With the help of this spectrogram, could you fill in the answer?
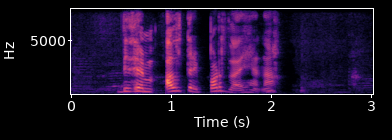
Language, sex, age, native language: Icelandic, female, 10, Icelandic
